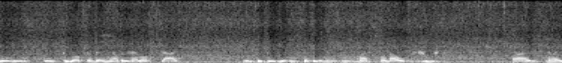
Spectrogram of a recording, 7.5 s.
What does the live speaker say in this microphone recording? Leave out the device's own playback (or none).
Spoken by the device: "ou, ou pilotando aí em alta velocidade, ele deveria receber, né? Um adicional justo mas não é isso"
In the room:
none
